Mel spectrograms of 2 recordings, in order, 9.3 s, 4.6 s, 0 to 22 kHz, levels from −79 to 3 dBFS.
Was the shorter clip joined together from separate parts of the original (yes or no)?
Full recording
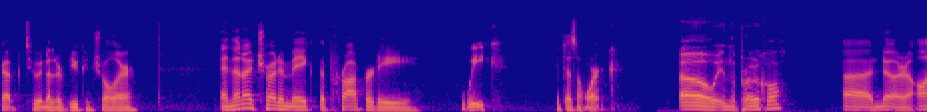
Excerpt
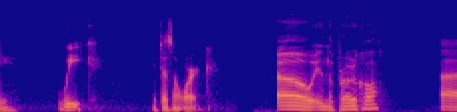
no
